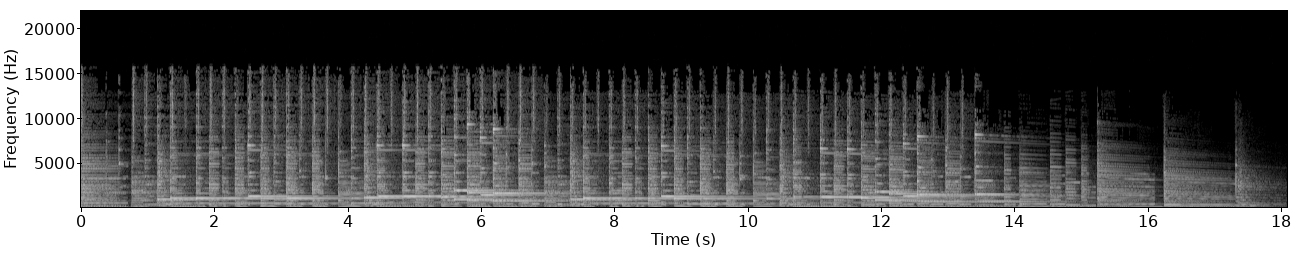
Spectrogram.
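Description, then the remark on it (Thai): A school bell rings out as a loud, steady melodic chime, bright repeating tones carrying on for about eighteen seconds with no voices, then fading at the very end. “ียงออดดังแล้ว อุ้ยต้องไปเข้าเรียนแล้วล่ะค่ะ”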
